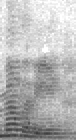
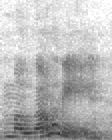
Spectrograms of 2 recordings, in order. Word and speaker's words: Maloney: my name is Melanie my name is actually Maloney and before you know I'd start the show um let me just get something straight yes it does rhyme with baloney um because ever since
